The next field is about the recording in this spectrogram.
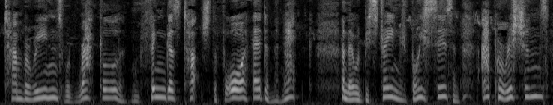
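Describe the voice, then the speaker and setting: A woman's voice: medium pitch, mellow, slightly rough, no echo. A woman playing a resentful lady's maid who gives her testimony with bitter emphasis in a radio drama.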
